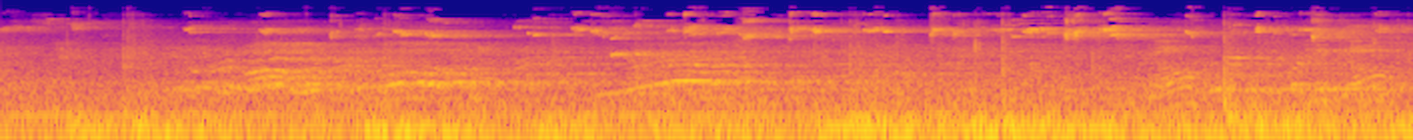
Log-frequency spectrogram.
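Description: Young players shout and call to each other in a large echoing gym.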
